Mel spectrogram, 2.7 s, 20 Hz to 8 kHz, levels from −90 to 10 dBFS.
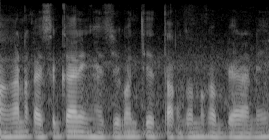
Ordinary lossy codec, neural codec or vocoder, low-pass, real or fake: none; none; 7.2 kHz; real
